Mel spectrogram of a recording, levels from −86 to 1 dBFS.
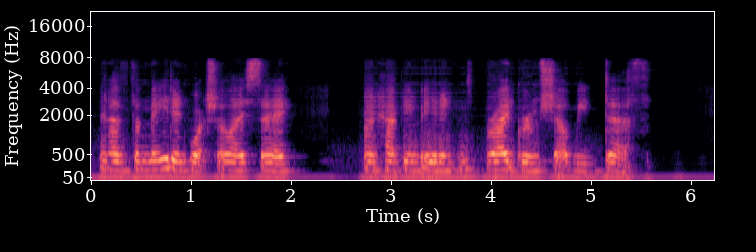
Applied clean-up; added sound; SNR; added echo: neural separator model SepFormer DNS4.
